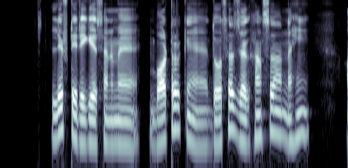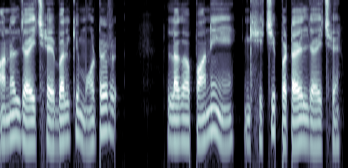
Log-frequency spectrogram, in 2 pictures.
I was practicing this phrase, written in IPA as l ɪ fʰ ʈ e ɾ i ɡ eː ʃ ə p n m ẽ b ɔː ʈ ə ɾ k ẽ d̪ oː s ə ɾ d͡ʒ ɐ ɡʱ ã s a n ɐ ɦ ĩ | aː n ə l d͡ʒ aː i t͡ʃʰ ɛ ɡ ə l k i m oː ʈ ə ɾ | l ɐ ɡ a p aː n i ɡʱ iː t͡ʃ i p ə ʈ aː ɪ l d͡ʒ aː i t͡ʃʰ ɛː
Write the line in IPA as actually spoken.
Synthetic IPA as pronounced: l ɪ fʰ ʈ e ɾ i ɡ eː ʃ ə n m ẽ b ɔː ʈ ə ɾ k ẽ d̪ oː s ə ɾ d͡ʒ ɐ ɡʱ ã s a n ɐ ɦ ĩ | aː n ə l d͡ʒ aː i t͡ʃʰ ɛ b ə l k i m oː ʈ ə ɾ | l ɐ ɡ a p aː n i ɡʱ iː t͡ʃ i p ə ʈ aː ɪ l d͡ʒ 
